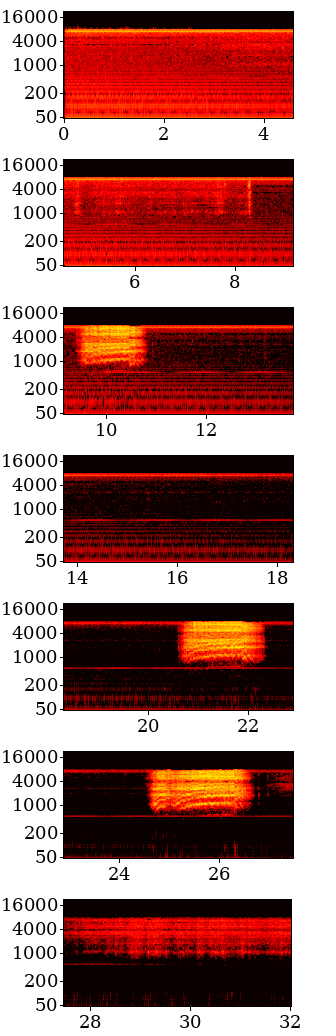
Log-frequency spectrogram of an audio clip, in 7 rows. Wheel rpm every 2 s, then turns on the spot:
0, 10, 20, 20, 30, 50, 0, 0, 0, 0, 70, 10, 70, 40, 10, 20.
2-8 28-32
